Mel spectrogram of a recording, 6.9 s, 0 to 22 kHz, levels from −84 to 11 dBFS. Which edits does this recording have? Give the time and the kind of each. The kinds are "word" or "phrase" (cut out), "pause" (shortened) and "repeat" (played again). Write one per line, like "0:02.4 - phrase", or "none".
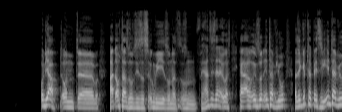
0:01.2 - word
0:02.6 - word
0:03.6 - word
